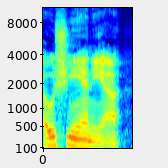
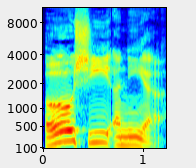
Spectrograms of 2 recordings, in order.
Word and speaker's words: Oceania: the asia and oceania i looked at the pronunciation it's not oceania oceania oceania asia oceania 20 minutes later oh she ania the pc01 is sold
